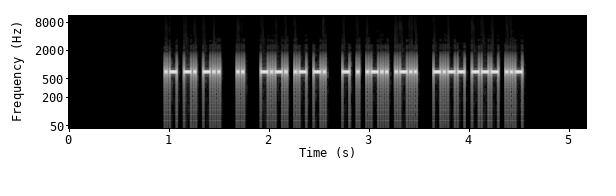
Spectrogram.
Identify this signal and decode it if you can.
Morse code, heard as a keyed tone, about 50 wpm, 700 Hz. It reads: AND I CAN TELL YOU
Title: Sets of 5 Words Encore2 50wpm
